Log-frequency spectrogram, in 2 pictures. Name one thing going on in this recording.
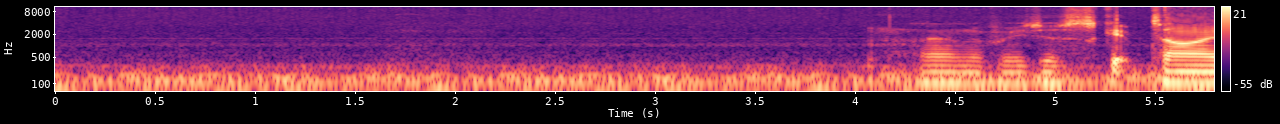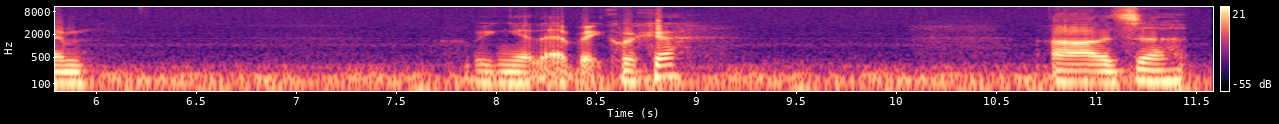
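A jet engine roars with a steady low drone.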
